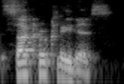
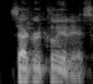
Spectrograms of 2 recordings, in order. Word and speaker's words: Tsakraklides: So we are on with Tsakraklides. Am I pronouncing it right? Can you pronounce it for me? Yeah, that's good. Tsakraklides. Tsakraklides.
